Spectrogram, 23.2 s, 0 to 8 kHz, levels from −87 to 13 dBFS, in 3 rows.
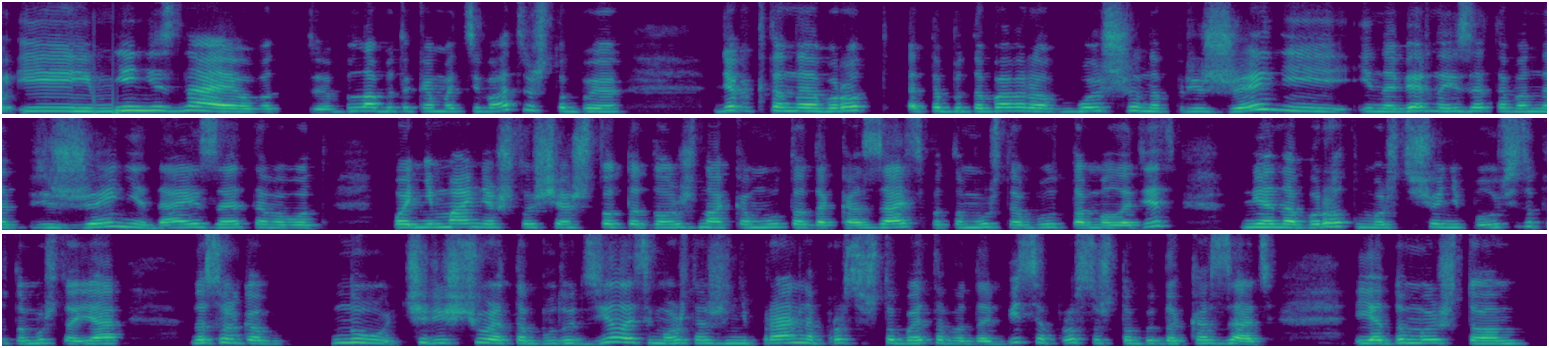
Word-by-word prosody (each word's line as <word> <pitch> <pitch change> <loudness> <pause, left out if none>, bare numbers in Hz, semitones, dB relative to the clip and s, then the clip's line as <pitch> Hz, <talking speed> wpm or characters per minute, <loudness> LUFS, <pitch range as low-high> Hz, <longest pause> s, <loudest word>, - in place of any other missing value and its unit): И 240 -1 +1
мне, 240 +5 +4
не 280 0 +5
знаю, 235 -6 +7
вот 205 0 -7 0.3
была 250 +4 +3
бы 240 - -6
такая 235 -2 -5
мотивация, 230 +9 -2
чтобы 220 -5 -2 0.4
мне 285 - +3
как-то, 270 0 -1
наоборот, 240 +3 +4 0.2
это 250 - 0
бы 240 0 -5
добавило 230 0 +2
больше 250 +5 -1
напряжений. 225 +4 0
И, 335 -10 -9
наверное, 230 +2 +1
из 230 +1 -4
этого 235 -2 -1
напряжения, 210 +3 -2
да. 195 +3 +2
Из-за 225 -2 0
этого 215 -2 -2
вот 195 -1 -5 0.3
понимания, 230 +1 +2
что 230 -1 -4
щас 220 -2 -1
что-то 225 0 -2
должна 215 0 -1
кому-то 220 +1 -3
доказать. 200 +4 +3
Потому 210 +1 -4
что 225 -4 -3
буду 220 +4 -7
там 195 -2 +2
молодец, 190 - 0 0.3
у - - -14
меня, 230 -1 +5
наоборот, 225 +5 +4
может 210 -2 -5
еще 235 -1 -3
не 215 - -5
получится. 225 +7 -6
Потому 240 -3 -6
что 225 -5 -3
я 210 +2 +3 0.3
настолько, 235 -2 +1 0.3
ну 265 -1 0
чересчур 255 0 0
это 225 -2 +1
буду 210 +2 -5
делать. 285 - +1
Может, 225 +1 -1
даже 225 -1 -3
неправильно. 245 +4 +1
Просто 245 +1 -3
чтобы 240 -2 -1
этого 225 -3 -2
добиться, 195 +10 -2
просто 255 -1 -4
чтобы 220 -2 -5
доказать. 210 -2 0 0.4
И - - -9
я 230 0 +6
думаю, 245 +1 +2
что, 205 -4 +1
230 Hz, 180 wpm, -24 LUFS, 215-245 Hz, 0.4 s, знаю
